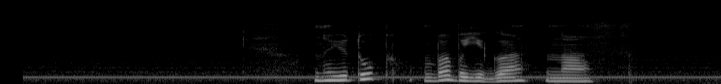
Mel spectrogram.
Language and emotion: Russian, sad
